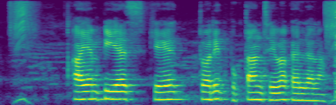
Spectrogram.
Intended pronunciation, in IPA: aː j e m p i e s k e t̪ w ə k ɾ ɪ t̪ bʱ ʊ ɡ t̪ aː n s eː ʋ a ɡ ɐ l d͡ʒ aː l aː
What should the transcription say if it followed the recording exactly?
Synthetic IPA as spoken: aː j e m p i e s k e t̪ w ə ɾ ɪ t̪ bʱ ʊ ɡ t̪ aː n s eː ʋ a k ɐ l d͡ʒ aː l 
